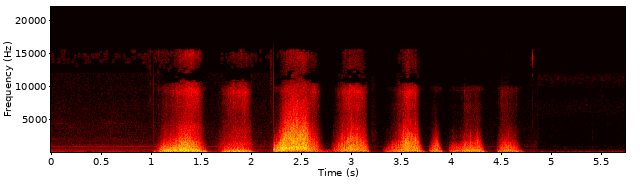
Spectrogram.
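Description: A small animal screams loudly in short, repeated bursts close by.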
